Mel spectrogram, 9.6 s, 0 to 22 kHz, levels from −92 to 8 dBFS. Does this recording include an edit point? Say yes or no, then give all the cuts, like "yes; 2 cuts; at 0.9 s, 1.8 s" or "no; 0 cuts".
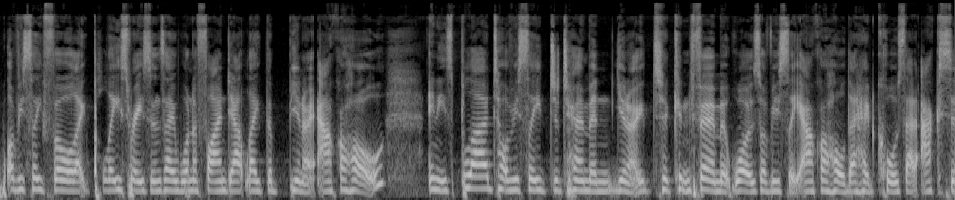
yes; 1 cut; at 4.3 s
